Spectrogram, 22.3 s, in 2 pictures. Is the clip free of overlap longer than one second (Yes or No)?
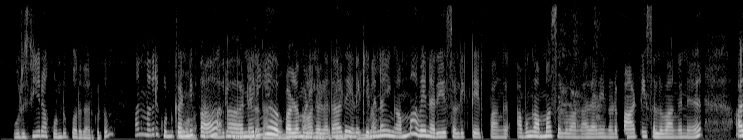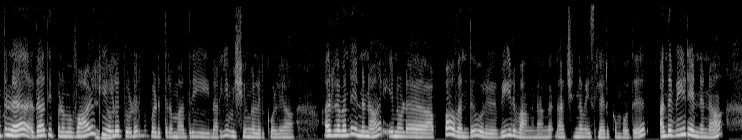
No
